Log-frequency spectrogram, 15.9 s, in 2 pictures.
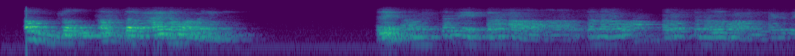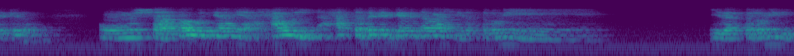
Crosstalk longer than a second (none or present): present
